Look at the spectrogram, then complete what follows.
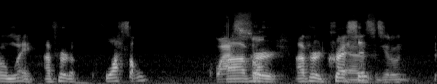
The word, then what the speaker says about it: croissant: Do you pronounce it croissant? I do, but I understand that it's probably more like croissant. Croissant.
